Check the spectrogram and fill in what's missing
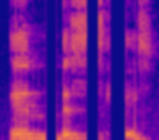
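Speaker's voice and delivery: ordinary delivery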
